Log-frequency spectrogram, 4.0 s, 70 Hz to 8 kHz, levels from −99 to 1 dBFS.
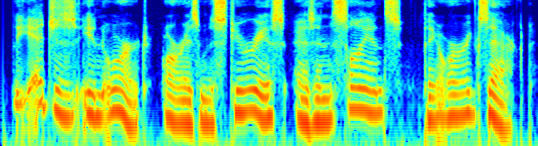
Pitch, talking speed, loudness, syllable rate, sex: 185 Hz, 195 wpm, -21 LUFS, 5.6 syllables/s, female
